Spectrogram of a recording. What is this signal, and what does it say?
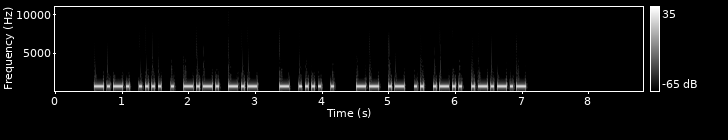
Morse code, heard as a keyed tone, about 25 wpm, 700 Hz. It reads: CHECK THE MAIL.
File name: Easy Sentences with Hints - 25wpm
